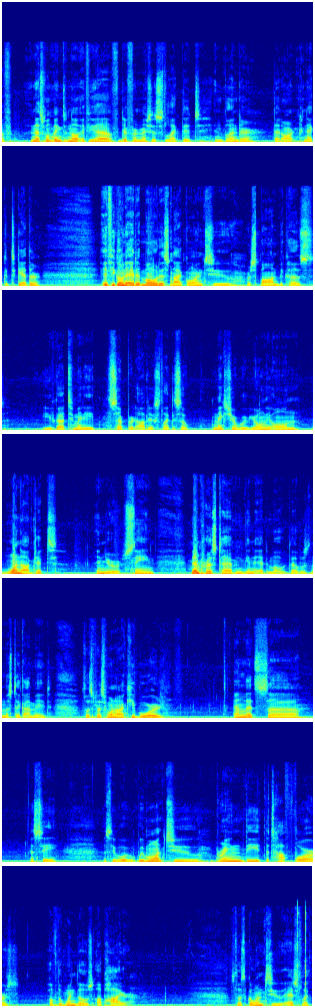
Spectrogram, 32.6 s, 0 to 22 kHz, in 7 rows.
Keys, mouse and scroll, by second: 19.9 KP_1, 24.3-29.3 middle drag, 30.5 KP_1, 32.5 click.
